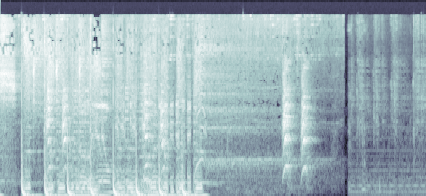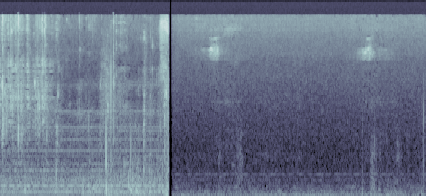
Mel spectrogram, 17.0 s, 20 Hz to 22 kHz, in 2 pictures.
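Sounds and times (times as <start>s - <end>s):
dog barking sharply: 0.9s - 1.6s, 2.8s - 3.4s, 5.6s - 6.4s
dog lapping water from metal bowl: 7.0s - 9.9s.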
